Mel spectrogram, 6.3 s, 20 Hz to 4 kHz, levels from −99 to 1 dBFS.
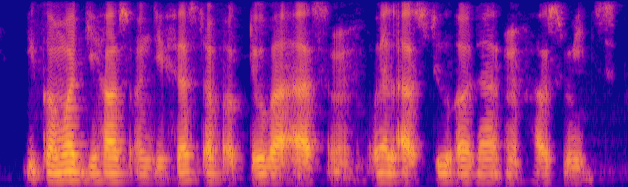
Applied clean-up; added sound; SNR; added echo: none; none; none; none.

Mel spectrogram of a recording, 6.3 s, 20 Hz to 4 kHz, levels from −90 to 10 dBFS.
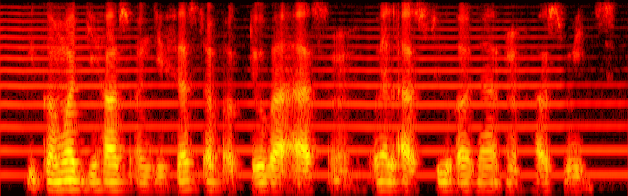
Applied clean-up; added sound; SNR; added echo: none; Trumpet; 16 dB; none.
